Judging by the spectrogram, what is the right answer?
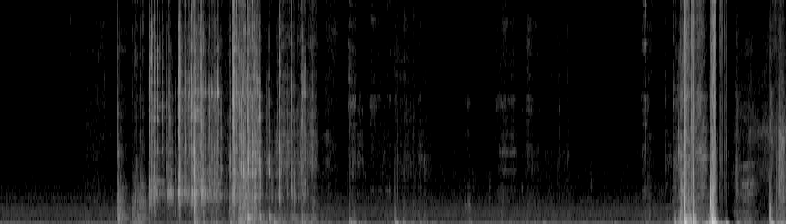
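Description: Hard plastic Transformers toy parts handled close to the microphone: a stretch of rustling and clicking, then a few single clicks. Near the end comes a cluster of loud, heavy knocks, the phone recording it being knocked off its stand.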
